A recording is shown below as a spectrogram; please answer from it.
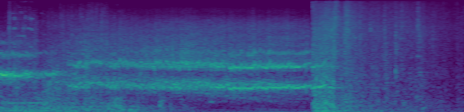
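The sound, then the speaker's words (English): A sedan fails to take a sharp corner and crashes into a blockade: a loud, sustained tire squeal over a roaring engine, cut off by a sudden harsh burst of noise that fades out. “Suddenly, failing to take a sharp corner, the miscreant drove straight into a blockade.”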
